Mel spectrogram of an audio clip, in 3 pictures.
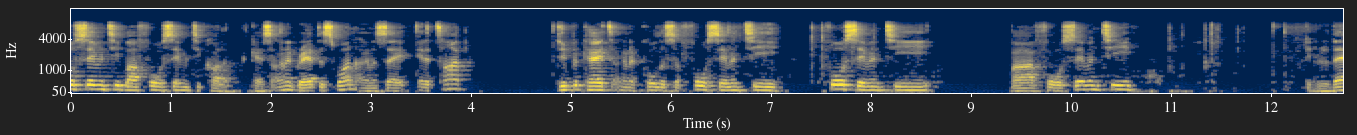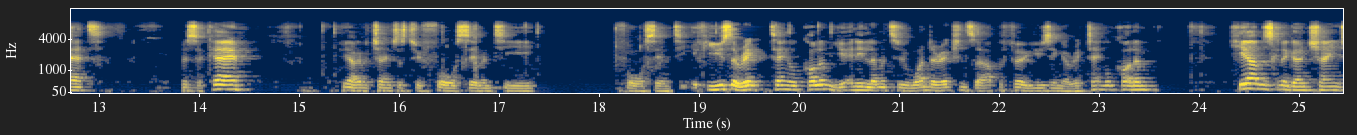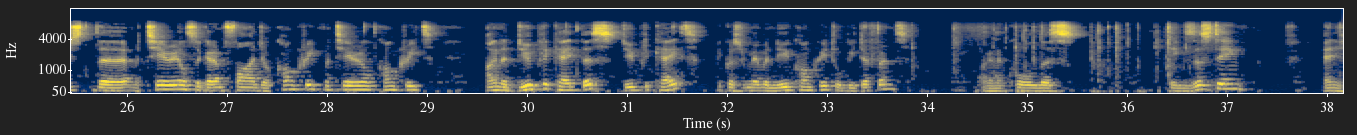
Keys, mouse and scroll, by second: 1.0 middle click, 1.1 Escape, 1.1 middle click, 1.4 middle click, 1.5 Escape, 1.5 middle click, 1.6 Escape, 7.4-8.3 typing, 10.3 click, 10.9-12.6 typing, 12.1 click, 14.1 click, 15.4 click, 16.2-17.1 typing, 17.4 click, 18.2-19.1 typing, 19.2 click, 19.9 click, 20.3 click, 21.8 click, 24.0 click, 30.5 right click, 31.5 click, 34.9-36.6 typing.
